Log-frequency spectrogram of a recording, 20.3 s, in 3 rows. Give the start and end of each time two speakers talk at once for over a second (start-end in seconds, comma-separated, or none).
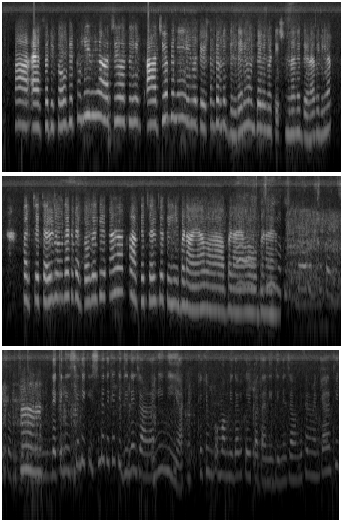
none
